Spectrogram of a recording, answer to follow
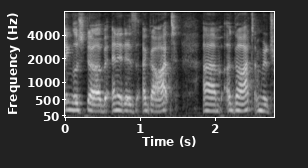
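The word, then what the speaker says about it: Agott: I should pronounce uh Agot. Agot instead of I got it. It is agot. Um I watched the English dub and it is agot.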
